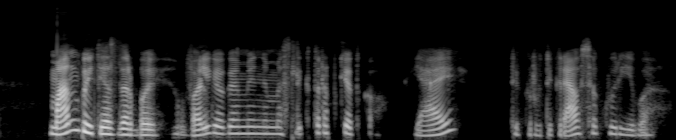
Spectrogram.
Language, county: Lithuanian, Vilnius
